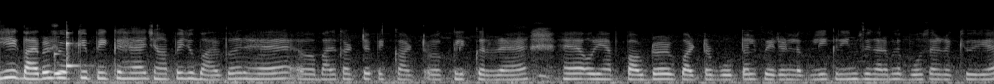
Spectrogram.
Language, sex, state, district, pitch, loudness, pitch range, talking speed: Hindi, female, Bihar, West Champaran, 245 Hz, -20 LUFS, 230-260 Hz, 230 wpm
